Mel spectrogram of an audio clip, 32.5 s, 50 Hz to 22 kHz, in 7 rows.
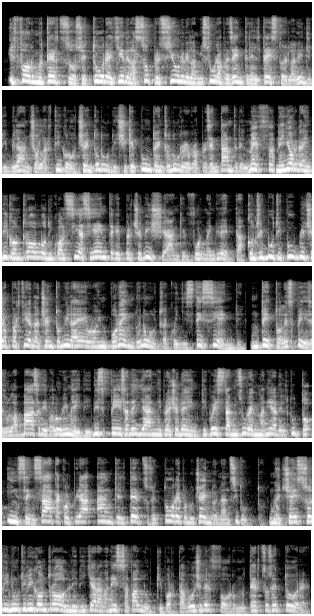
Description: Il Forum Terzo settore chiede la soppressione dell’articolo 112 che introduce rappresentanti del Mef negli organi di controllo degli enti. Il servizio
